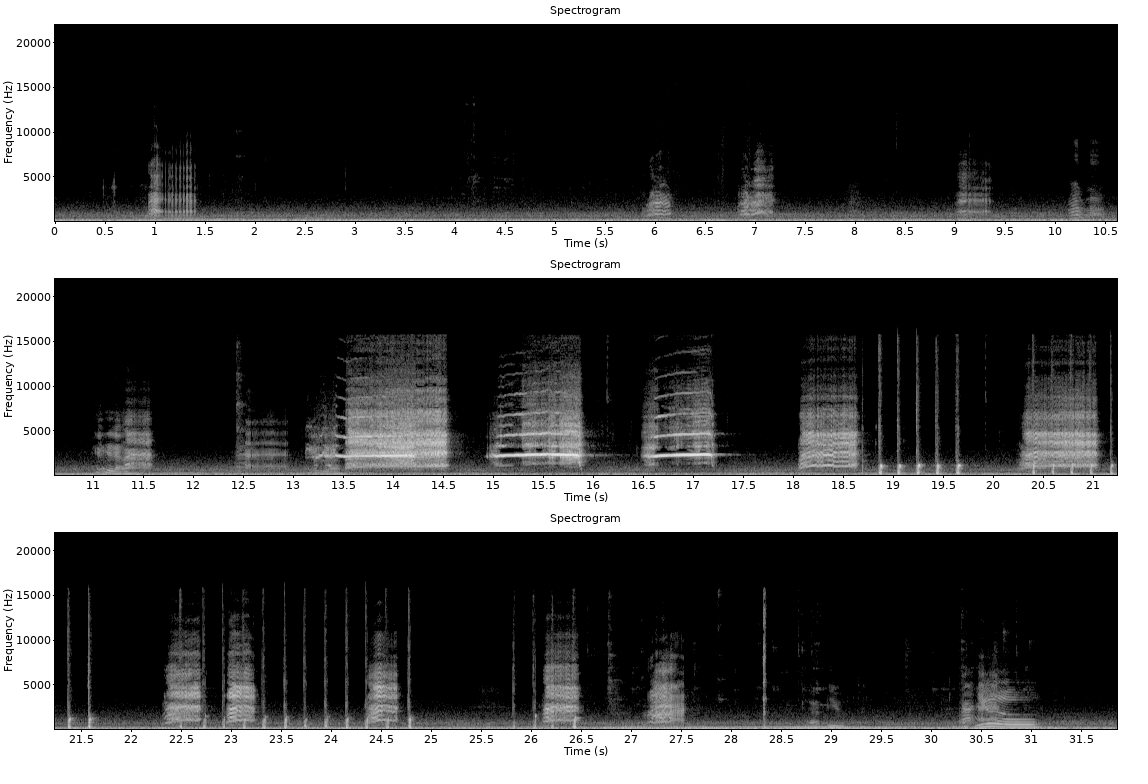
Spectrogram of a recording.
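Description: Birds calling: short scattered calls, with three loud, harsh calls in a row about halfway through, followed by a quick run of evenly spaced clicks and more calls.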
